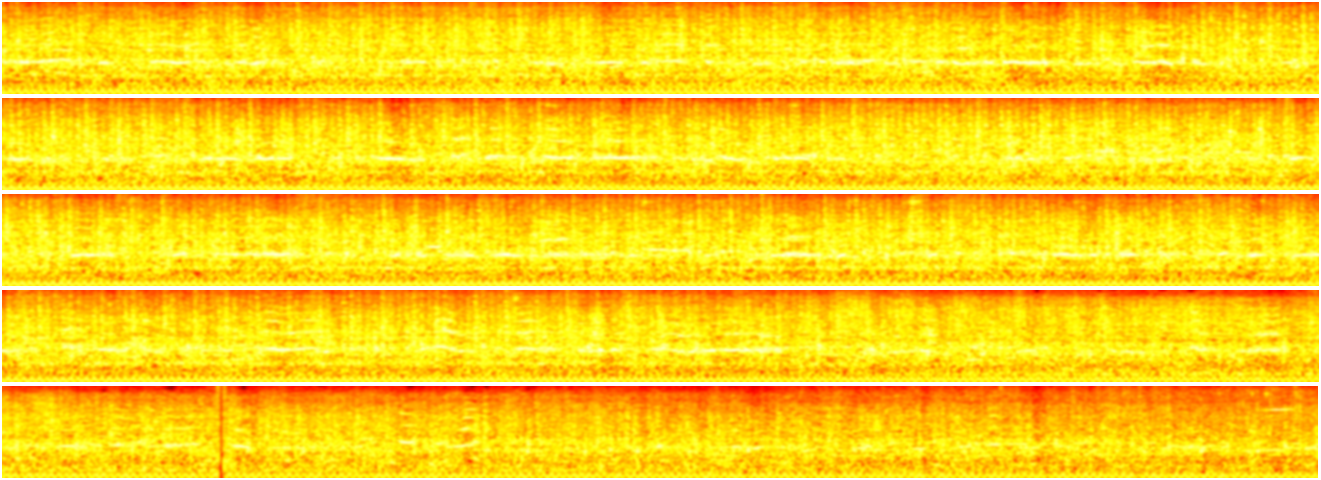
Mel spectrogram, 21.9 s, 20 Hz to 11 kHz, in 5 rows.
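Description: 1937 Allis-Chalmers M crawler's 4.9-litre four-cylinder petrol/TVO engine running steadily under load as the crawler tows a two-furrow trailed plough through the ground.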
